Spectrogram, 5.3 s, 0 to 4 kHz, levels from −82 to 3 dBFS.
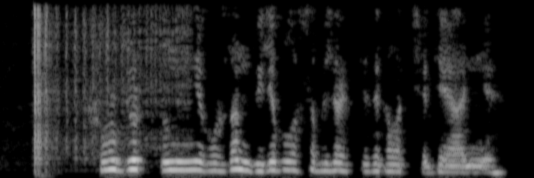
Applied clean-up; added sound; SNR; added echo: classical method Wiener filter.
